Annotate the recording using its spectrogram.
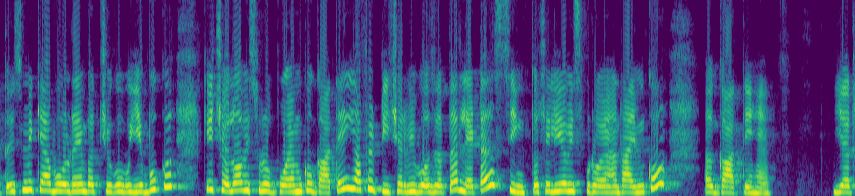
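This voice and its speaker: Teacher type: woman, high bright voice, patient explainer for small kids, keeps asking and answering her own questions. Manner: explains in Hindi mixed with English words, asks herself questions. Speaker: English teacher for young children. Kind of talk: explaining a children's rhyme.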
